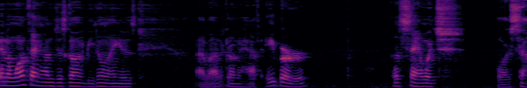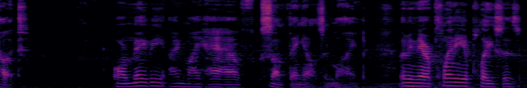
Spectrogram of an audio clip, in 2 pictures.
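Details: Adult man with cerebral palsy, who reports speech problems since childhood and a lisp at times; speech affected by cerebral palsy.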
